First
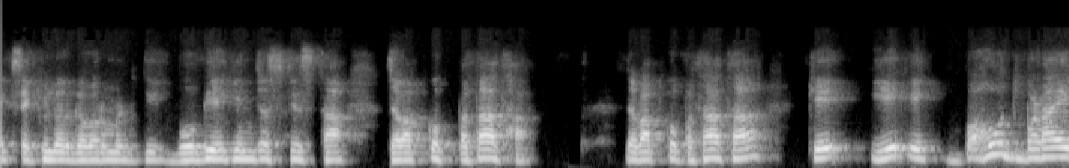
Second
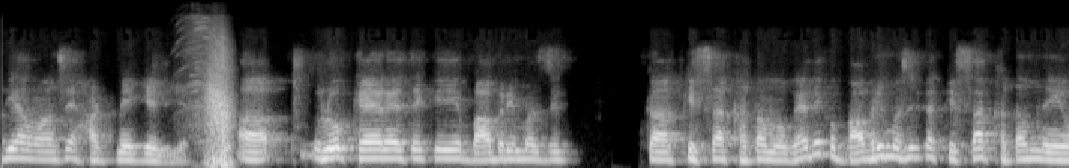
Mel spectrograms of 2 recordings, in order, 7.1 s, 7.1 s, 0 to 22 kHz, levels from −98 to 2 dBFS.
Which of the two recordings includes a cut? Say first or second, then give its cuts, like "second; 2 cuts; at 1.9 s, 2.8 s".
second; 1 cut; at 1.5 s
